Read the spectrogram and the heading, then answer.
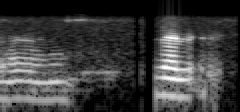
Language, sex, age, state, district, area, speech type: Malayalam, female, 45-60, Kerala, Idukki, rural, conversation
